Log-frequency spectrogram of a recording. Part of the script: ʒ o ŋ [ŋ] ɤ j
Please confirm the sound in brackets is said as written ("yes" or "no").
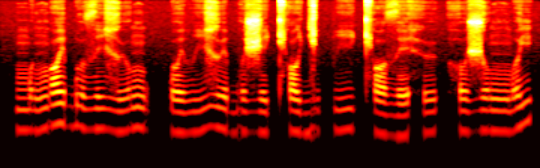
no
